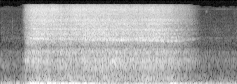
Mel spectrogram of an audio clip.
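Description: A single steady breath blown lightly onto a phone screen, heard as a breathy hiss with a soft low rumble that lasts under two seconds before stopping. No one speaks.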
